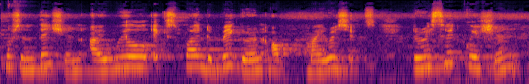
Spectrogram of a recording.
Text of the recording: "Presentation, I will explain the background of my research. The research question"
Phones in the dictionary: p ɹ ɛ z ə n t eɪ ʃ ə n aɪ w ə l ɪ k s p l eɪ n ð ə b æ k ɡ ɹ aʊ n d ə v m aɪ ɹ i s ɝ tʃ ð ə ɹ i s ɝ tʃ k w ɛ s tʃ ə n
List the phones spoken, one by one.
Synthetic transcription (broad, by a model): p ɹ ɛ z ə n t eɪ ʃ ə n aɪ w ə l ɪ k s p l eɪ n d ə b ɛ ɡ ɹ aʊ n ə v m aɪ ɹ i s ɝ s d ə ɹ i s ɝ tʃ k w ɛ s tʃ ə n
